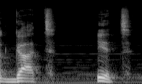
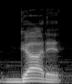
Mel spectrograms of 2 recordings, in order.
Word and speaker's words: got it: A letra T entre duas vogais fica com o som de R, então não fala got it. Fica got it, got it.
